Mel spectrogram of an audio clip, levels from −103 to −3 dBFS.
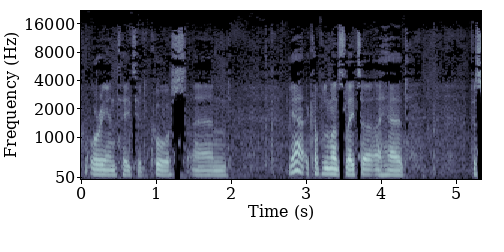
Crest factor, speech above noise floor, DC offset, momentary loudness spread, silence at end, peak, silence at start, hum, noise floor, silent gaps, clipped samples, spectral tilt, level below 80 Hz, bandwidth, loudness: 22 dB; 23 dB; under 0.1%; 23 LU; 0 s; -12 dBFS; 0 s; none; -54 dBFS; none; under 0.1%; -5 dB/octave; -68 dBFS; 17.5 kHz; -32 LUFS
